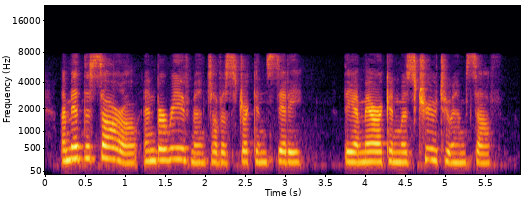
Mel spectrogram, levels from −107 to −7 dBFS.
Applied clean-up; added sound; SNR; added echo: none; none; none; none.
